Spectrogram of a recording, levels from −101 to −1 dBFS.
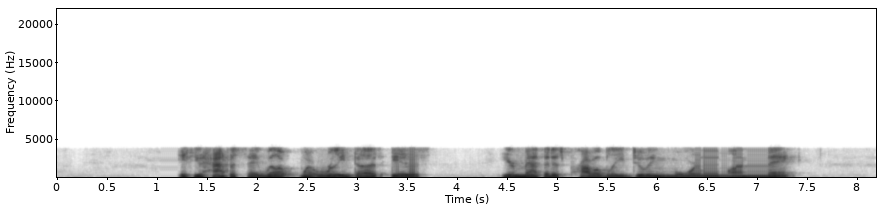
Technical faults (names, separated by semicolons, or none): packet loss with last packet repeated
